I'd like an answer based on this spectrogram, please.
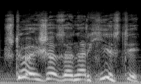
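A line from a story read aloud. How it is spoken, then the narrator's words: Confused cry. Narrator (Russian): Непонимающе вскрикнул бандит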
